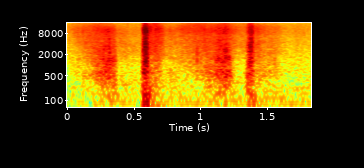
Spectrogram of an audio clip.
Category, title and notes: Sound effects > Human sounds and actions
footsteps, carpet, shuffle1
shuffling, footsteps, foley, carpet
